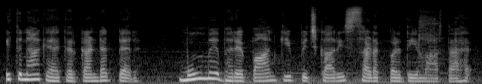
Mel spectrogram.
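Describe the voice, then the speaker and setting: A woman's voice: low-pitched, normal speed, darkish tone, slight background noise. A woman reading a scripted horror story as its narrator. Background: background music.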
